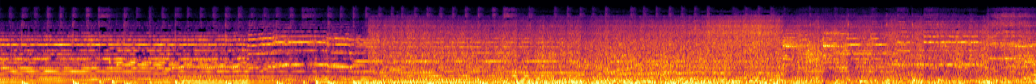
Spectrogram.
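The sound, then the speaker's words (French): Loud, continuous noise of a storm heard aboard a pitching boat, with a deep rumble and rhythmic clattering and creaking as the vessel groans and rocks. The din swells and thickens partway through and never lets up. “On entend la tempête dans le bateau, vous entendez C'est fou ça ah, ça tangue aujourd'hui.”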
